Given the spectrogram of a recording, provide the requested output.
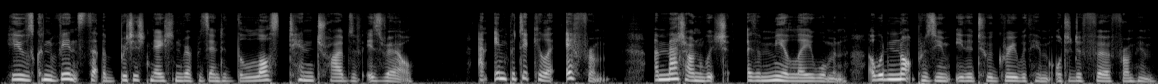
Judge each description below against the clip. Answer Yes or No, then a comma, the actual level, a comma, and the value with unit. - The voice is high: No, medium, 175 Hz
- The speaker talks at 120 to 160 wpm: No, average, 200 wpm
